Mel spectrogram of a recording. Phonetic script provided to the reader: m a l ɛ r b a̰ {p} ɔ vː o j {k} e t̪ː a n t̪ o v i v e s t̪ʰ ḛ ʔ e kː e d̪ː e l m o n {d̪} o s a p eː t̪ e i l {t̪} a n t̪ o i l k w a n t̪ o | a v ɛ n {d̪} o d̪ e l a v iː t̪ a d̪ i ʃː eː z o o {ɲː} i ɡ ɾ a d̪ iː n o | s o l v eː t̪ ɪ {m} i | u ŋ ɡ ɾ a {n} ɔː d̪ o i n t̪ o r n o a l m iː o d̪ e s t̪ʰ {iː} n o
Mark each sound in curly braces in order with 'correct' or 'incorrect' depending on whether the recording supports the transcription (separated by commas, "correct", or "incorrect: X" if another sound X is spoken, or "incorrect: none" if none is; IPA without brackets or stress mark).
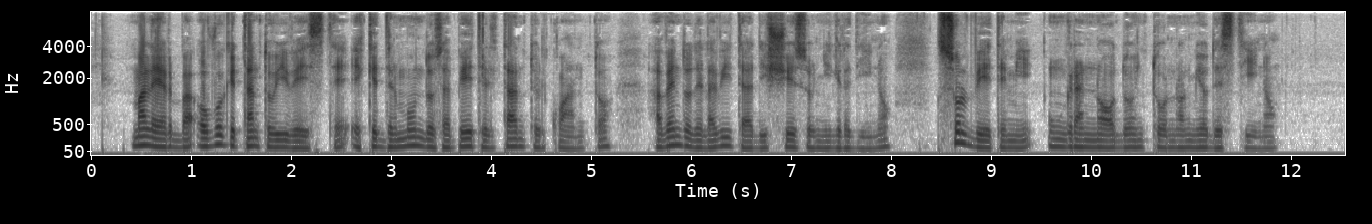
incorrect: ʔ, correct, correct, correct, correct, correct, correct, incorrect: nː, correct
